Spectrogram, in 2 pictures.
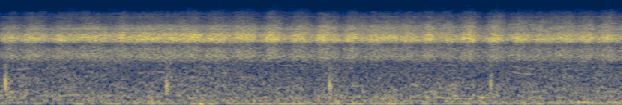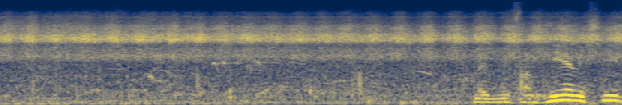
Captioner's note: "Singing" Cicadas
